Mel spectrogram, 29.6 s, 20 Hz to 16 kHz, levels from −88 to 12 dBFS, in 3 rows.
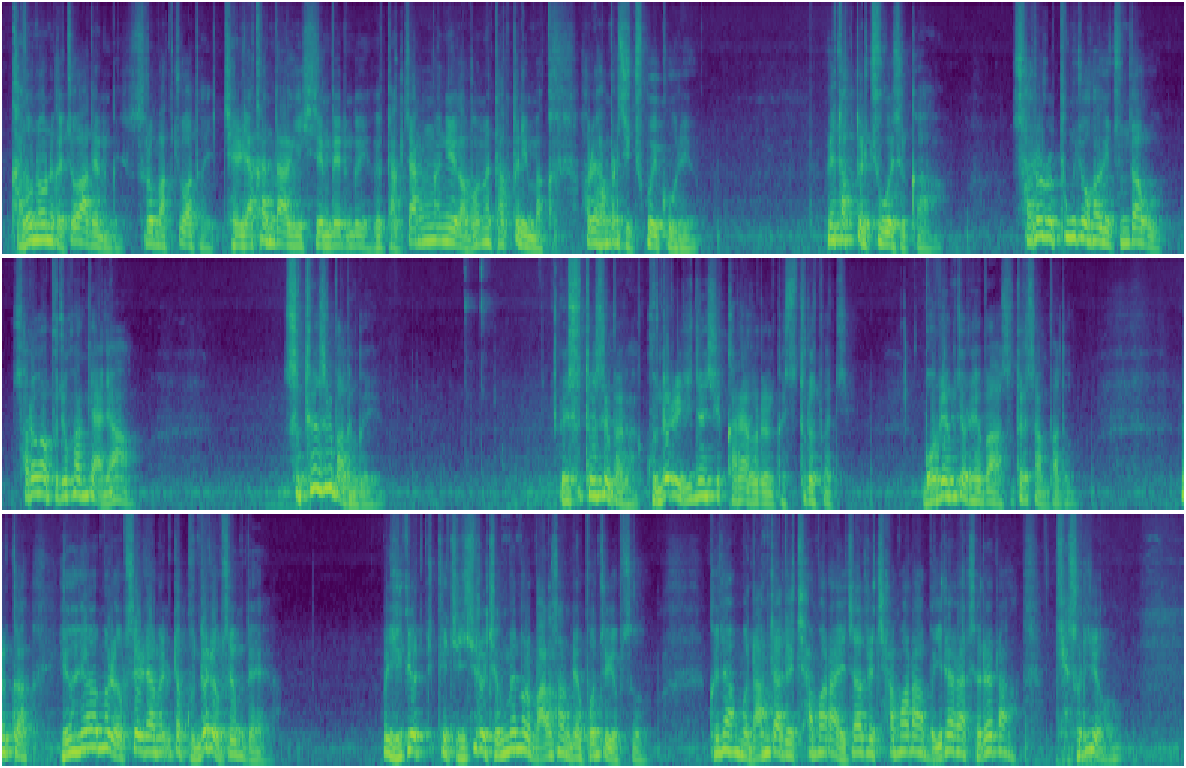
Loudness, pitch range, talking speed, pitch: -13 LUFS, 105-175 Hz, 420 characters per minute, 135 Hz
